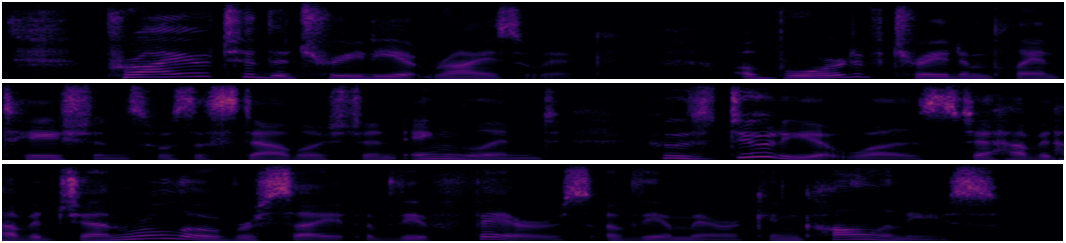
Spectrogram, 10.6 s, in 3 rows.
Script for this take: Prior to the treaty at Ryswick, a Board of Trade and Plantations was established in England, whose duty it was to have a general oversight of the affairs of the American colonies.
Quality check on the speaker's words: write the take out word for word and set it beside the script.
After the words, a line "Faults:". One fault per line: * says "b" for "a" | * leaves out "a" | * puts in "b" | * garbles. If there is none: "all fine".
Prior to the treaty at Ryswick, a Board of Trade and Plantations was established in England, whose duty it was to have have a general oversight of the affairs of the American colonies.
Faults:
* puts in "have"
